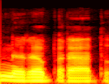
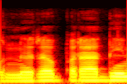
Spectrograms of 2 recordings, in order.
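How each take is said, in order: First: निरपराध said ending clipped on dh, no ee; teacher says the right निरपराध without the vowel; correct form shown. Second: निरपराधी said with a long final ee; teacher says the rejected निरपराधी with its long ending; wrong form shown. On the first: Teacher tells students the correct form, निरपराध ending on dh. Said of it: "निरपराधी नहीं होता है". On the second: Teacher shows students the incorrect निरपराधी with a long ee. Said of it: "जैसे निरपराधी पढ़ते हो ना". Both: Shown as a demonstration.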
